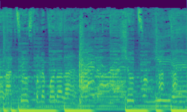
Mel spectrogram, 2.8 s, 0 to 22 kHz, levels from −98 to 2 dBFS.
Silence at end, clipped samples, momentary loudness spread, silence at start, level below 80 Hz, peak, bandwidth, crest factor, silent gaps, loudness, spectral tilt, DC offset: 0 s; under 0.1%; 3 LU; 0 s; -16 dBFS; 0 dBFS; 17 kHz; 14 dB; none; -16 LUFS; -4 dB/octave; under 0.1%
